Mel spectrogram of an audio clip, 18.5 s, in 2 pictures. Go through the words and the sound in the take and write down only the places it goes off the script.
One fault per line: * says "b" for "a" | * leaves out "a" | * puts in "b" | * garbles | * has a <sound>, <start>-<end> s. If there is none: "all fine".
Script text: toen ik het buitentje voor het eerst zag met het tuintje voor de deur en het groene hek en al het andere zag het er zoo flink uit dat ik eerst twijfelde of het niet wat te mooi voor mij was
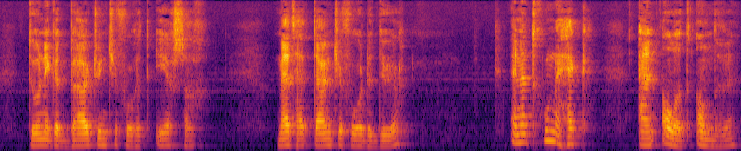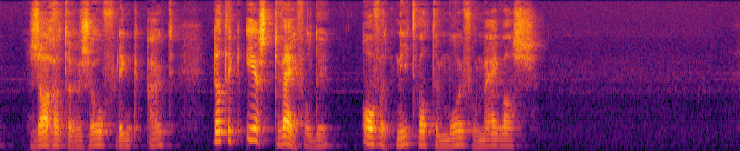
all fine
